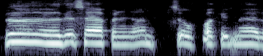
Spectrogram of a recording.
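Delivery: high-pitched imitation of her ranting; mock angry rant. Retelling how she burst into the bedroom mad, mock angry rant. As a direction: burst in venting, exaggerated and high. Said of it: "fucking come busting into the fucking bedroom".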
